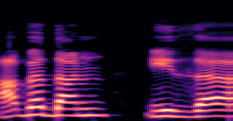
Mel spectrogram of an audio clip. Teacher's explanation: তানবিন তানভীনের পরে হামজা আসছে ইজার হবে স্পষ্ট গুন্না হবে না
